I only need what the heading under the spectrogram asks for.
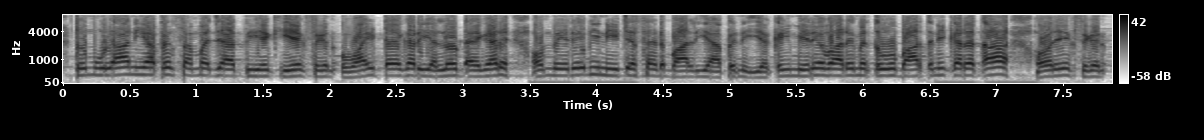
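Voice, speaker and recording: A woman narrating a comic story recap in a chatty, slangy way with jokey asides. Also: on the high side.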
